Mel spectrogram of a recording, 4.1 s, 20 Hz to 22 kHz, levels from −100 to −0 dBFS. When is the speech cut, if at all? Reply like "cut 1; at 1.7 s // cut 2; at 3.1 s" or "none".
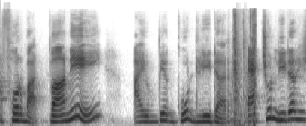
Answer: cut 1; at 3.1 s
